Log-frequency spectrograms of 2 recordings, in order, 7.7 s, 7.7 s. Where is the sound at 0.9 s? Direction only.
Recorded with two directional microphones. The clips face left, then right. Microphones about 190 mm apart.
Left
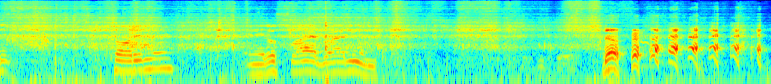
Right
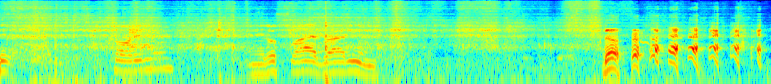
15° right (ahead or behind).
